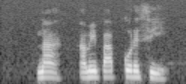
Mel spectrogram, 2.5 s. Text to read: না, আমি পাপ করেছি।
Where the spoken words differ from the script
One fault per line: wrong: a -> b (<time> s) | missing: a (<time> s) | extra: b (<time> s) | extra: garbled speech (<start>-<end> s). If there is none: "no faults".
no faults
